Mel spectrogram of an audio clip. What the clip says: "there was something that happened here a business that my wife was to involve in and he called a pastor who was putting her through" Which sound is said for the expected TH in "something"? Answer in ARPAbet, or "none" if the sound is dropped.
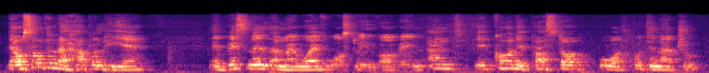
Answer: TH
